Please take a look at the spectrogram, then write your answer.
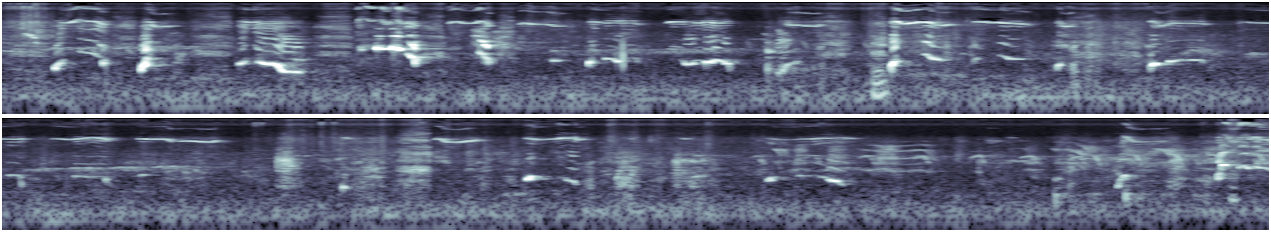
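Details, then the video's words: Puppies fighting in a natural scene, with scattered sharp yelps and short whining squeals, some clustered and some isolated, separated by quiet gaps. "puppy dog fighting original sound natural scene"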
